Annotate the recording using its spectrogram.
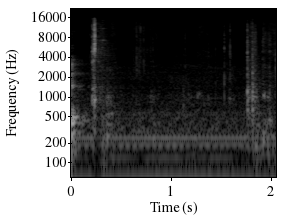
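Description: Small hard parts being handled: one sharp click shortly after the start, then a few fainter clicks near the end, over a low steady hum.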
